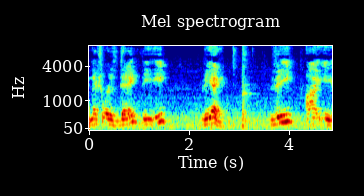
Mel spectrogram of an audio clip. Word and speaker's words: Vie: And then next word is de, D-E, V-A. V-I-E. It's not V. That's French. Same spelling, same word, but it's pronounced V-A.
